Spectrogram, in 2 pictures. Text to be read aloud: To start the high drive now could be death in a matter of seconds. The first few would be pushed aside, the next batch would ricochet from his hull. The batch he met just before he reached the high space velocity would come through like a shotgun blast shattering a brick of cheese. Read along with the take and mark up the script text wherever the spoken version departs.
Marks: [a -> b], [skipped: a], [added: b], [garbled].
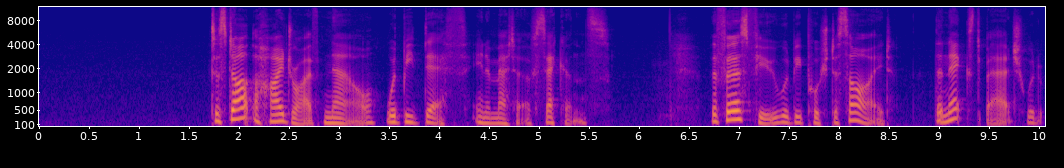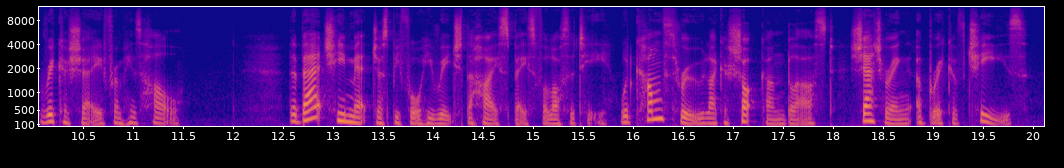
To start the high drive now [could -> would] be death in a matter of seconds. The first few would be pushed aside, the next batch would ricochet from his hull. The batch he met just before he reached the high space velocity would come through like a shotgun blast shattering a brick of cheese.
